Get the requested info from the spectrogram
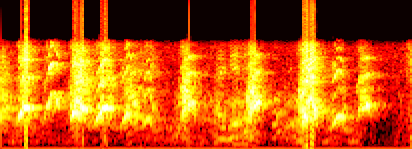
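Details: Pet Chihuahuas getting excited, giving a burst of high sharp barks and bending, whiny yips, irregular but roughly two per second, close and loud.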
